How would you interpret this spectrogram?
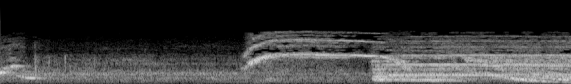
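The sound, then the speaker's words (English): After a couple of seconds of quiet background, a woman inside a barn lets out a long, loud, high-pitched scream that rises sharply, then holds and wavers for over three seconds until the end. “Now, look, get over there inside the barn and scream. Long and loud, huh?”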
